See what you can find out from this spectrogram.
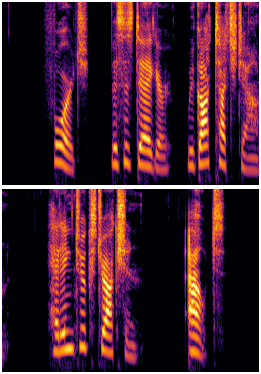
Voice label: Female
